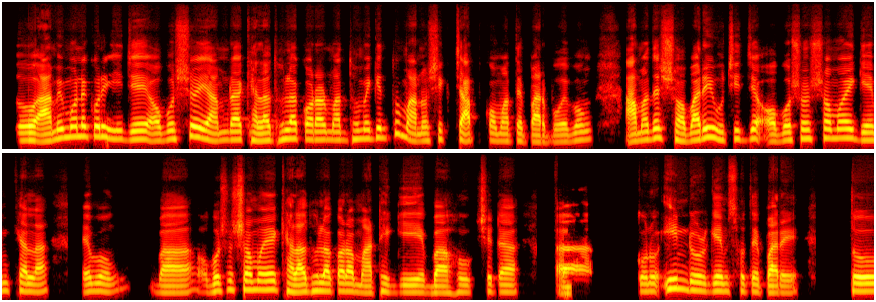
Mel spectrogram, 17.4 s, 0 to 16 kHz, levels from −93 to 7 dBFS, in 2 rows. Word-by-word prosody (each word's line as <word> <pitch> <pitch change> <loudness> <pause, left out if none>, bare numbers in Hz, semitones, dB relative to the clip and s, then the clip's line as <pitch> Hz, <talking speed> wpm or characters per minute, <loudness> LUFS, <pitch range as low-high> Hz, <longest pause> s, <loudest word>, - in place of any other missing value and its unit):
তো 150 - +1 0.2
আমি 160 +7 +2
মনে 225 +1 +3
করি 220 -2 +4 0.2
যে, 170 - +3 0.2
অবশ্যই 175 +7 +2
আমরা 160 +3 +1
খেলাধুলা 150 +4 +1
করার 160 -1 +3
মাধ্যমে 170 +3 -3
কিন্তু 200 +6 -3
মানসিক 140 +4 -3
চাপ - - +4 0.2
কমাতে 140 -1 -3
পারবো 125 -1 -1
এবং 150 +4 -3 0.5
আমাদের 165 +8 +1
সবারই 155 +6 +4
উচিত 175 +4 -5
যে 185 - +3 0.2
অবসর 155 +6 -1
সময়ে 190 0 +2
গেম 155 0 +1
খেলা 150 -3 +2 0.5
এবং 150 -1 -1 0.5
বা 125 -1 +2 0.4
অবসর 155 +6 -2
সময়ে 180 0 +4
খেলাধুলা 150 +2 +3
করা 155 -1 +4
মাঠে 125 +4 -2
গিয়ে। 135 0 0 0.2
বা 125 - +5
হোক 135 -1 -4
সেটা 140 -2 -2 0.6
আ - - +5 0.7
কোনো 150 0 0 0.2
indoor 175 -5 +1
games 155 -1 +1
হতে 145 -1 -2
পারে। 125 -1 +2 0.6
তো 155 - +7
155 Hz, 145 wpm, -23 LUFS, 140-175 Hz, 0.7 s, তো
